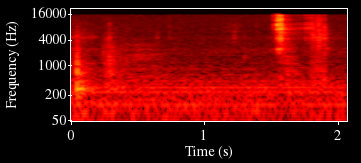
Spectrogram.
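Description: Fishing pliers' cutters snipping the tag end of a braided-line knot: two short sharp snips, one at the start and one about a second and a half in, with quiet handling in between.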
